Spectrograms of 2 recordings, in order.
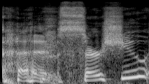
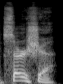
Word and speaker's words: Saoirse: Saoirse, is that how you say it? Nope. Try again. Saoirse.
